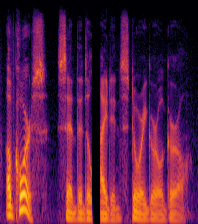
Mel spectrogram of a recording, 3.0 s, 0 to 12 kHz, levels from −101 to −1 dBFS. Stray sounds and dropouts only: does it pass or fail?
fail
